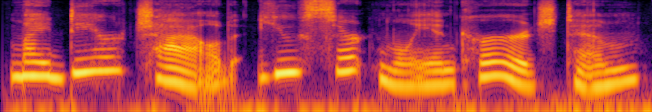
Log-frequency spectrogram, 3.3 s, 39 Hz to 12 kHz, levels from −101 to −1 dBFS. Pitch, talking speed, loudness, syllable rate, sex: 220 Hz, 130 wpm, -16 LUFS, 3.9 syllables/s, female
